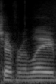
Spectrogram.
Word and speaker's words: Chevrolet: Chevrolet like the car it the car is pronounced Chevrolet bro the tea is silent I have been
